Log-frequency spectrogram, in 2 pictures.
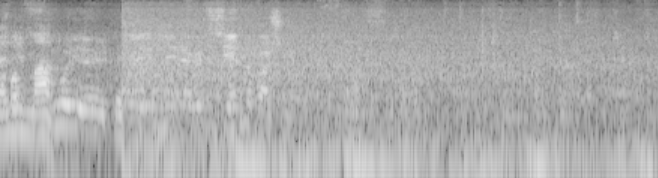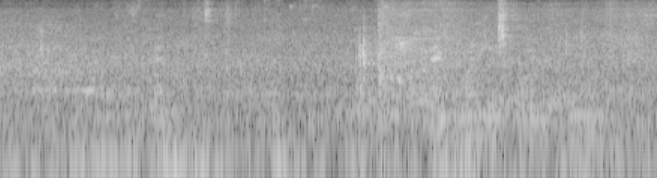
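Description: Several men talk quietly a short distance away.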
